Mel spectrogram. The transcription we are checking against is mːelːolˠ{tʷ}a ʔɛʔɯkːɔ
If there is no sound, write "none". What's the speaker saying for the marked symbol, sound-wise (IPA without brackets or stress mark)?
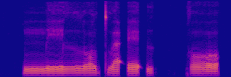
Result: tʷ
